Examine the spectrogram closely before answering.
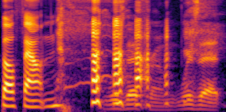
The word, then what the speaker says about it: Bellefontaine: to have been from why Jonathan Maxwell from belfontaine where's that what's actually pronounced Bellefontaine it is this itself so it's I think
